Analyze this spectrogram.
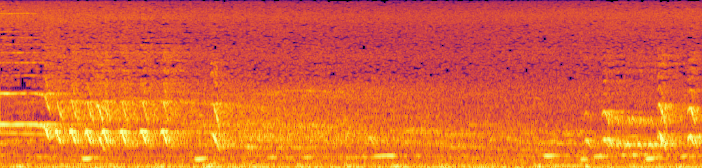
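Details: Noisy siamangs at Taman Safari call loudly from their shelter, possibly communicating, with rapid, rising hoots and barks in quick repeated bursts that echo far.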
